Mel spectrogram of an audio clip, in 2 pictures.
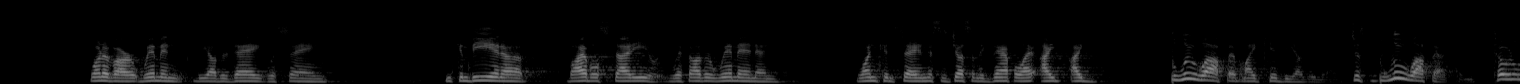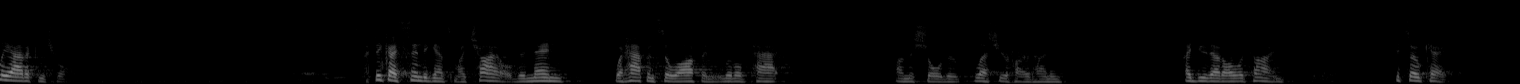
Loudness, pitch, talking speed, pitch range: -43 LUFS, 145 Hz, 160 wpm, 135-160 Hz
